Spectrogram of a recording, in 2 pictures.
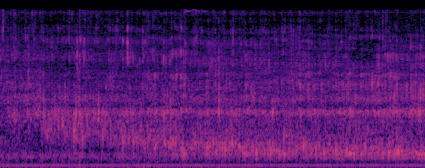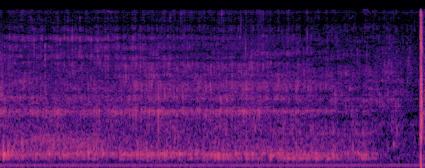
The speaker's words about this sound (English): And then on the seventh day, seven times, the priests walk around the altar as the presiding priest takes water from the pool of Shiloh and he pours it out.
